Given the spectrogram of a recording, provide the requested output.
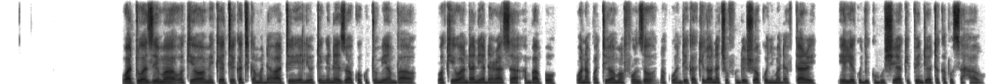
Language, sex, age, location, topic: Swahili, male, 25-35, Dar es Salaam, education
